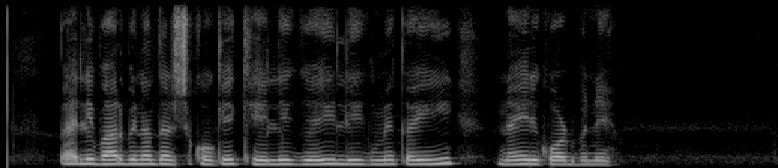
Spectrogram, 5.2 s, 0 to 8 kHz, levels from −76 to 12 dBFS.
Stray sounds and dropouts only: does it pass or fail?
pass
